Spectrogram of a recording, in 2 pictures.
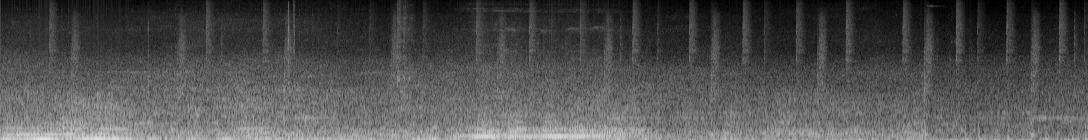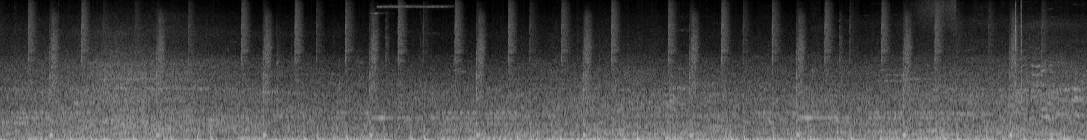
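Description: Motorbike engines running close by, loudest in the first two seconds and again around six to eight seconds in. After that comes background music with a steady beat over street traffic.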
